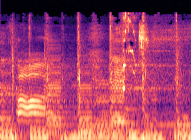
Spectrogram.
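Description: A live worship band performing a Christmas carol, with sung vocals over acoustic guitar, drums and keyboard, keeping a steady beat.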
